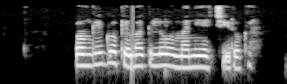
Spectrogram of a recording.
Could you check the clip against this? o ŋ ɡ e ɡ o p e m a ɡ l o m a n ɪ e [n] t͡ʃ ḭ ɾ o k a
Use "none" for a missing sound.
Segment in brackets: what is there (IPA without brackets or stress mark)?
none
